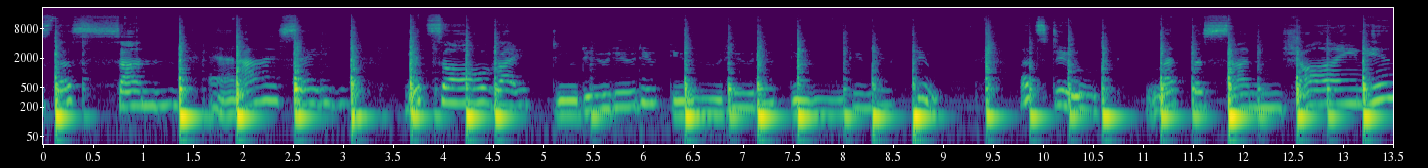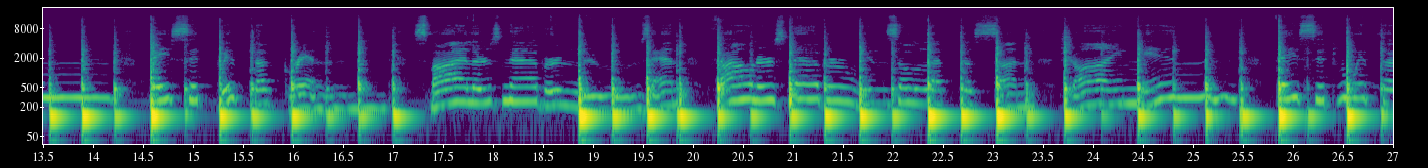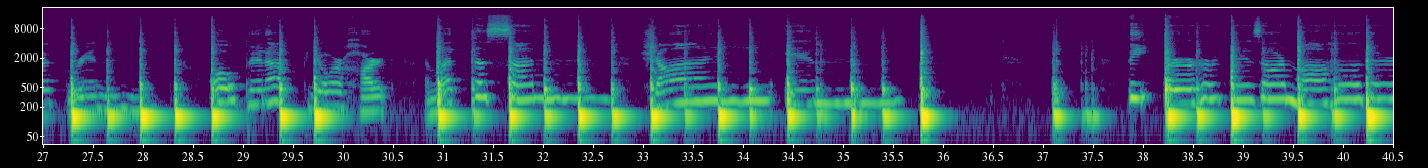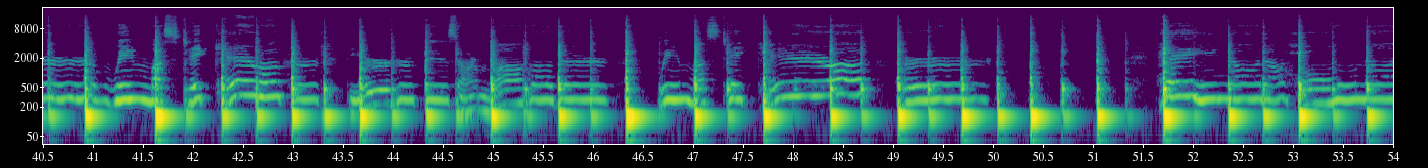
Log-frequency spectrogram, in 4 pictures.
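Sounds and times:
hand drum beating: 0.0 - 4.8, 5.4 - 36.0, 37.1 - 54.0
woman singing: 0.0 - 36.0, 37.2 - 54.0.

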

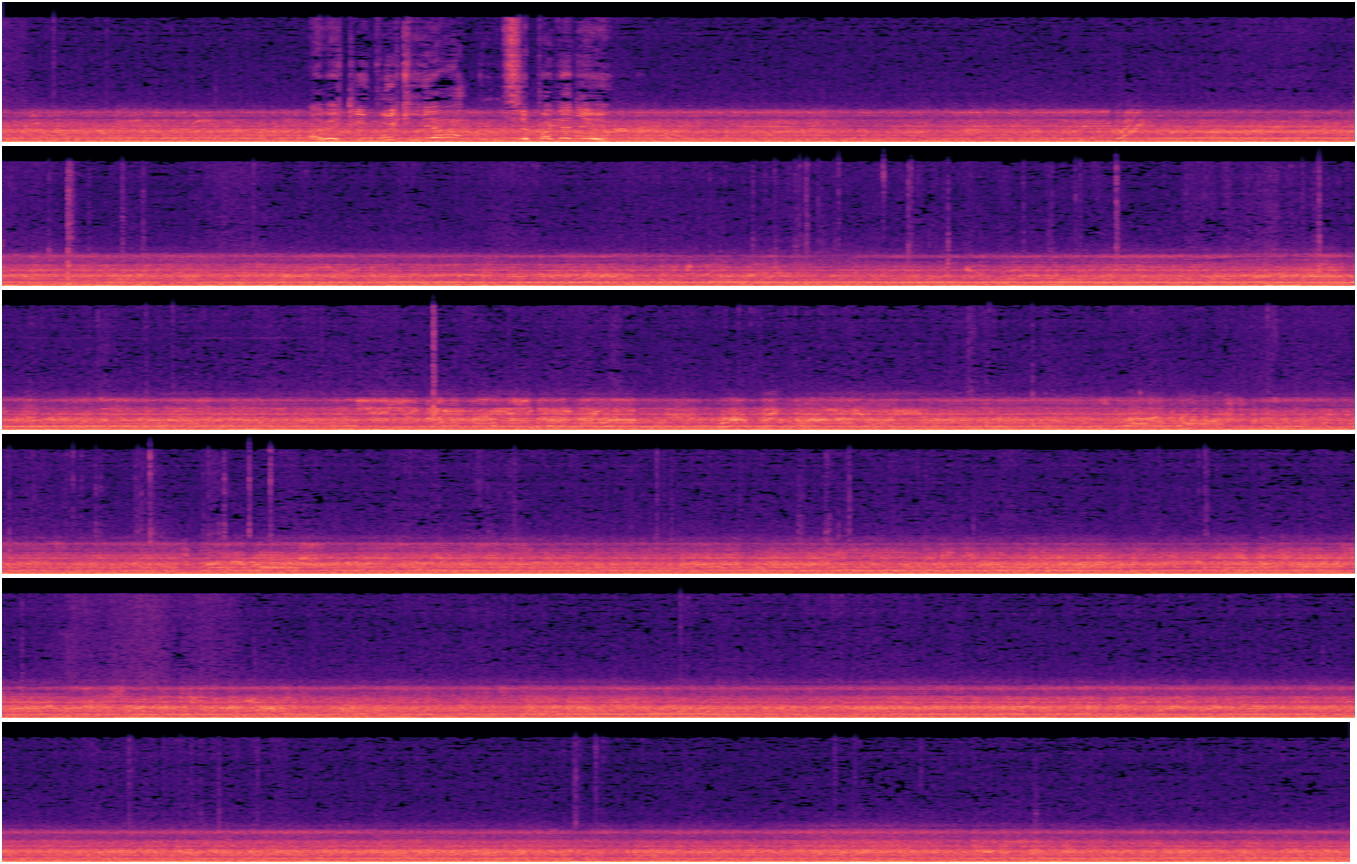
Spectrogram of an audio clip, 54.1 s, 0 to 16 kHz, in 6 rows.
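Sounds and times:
faint distant radio voices: 0.0 - 54.0
radio static hiss: 0.0 - 54.0
vehicle driving rumble: 0.0 - 54.0.

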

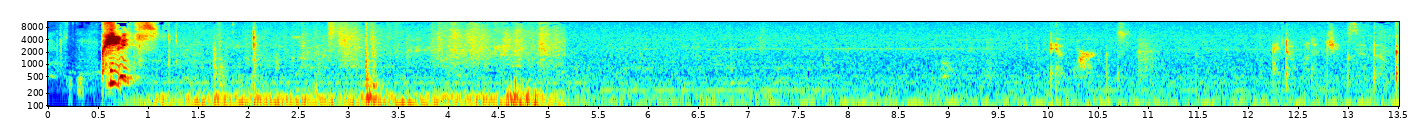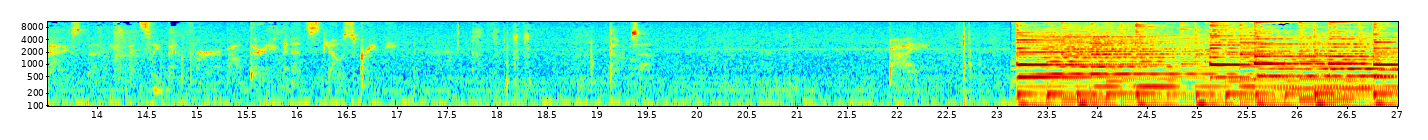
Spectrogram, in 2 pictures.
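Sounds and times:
steady low hum: 0.9 - 27.0
soft whispering: 10.0 - 10.9, 12.2 - 17.1, 19.0 - 19.6, 21.9 - 22.4.

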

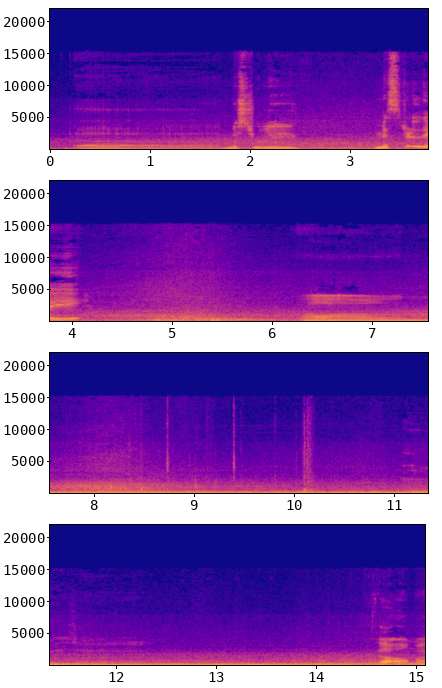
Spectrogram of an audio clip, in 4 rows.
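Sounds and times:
person humming: 0.2 - 1.7, 11.1 - 12.4
car cabin rumble: 4.8 - 6.6.

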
